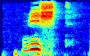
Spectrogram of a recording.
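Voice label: "висьт", Komi, female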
